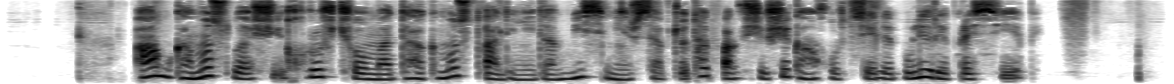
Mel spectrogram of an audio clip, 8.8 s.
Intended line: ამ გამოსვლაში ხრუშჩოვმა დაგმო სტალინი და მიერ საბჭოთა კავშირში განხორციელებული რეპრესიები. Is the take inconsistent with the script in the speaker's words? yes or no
yes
